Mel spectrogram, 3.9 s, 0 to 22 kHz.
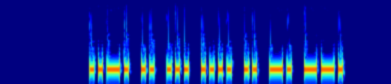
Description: Morse code, heard as a keyed tone, about 27 wpm, 690 Hz. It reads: FISHING
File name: Easy Words - Speed-Racing with Hints - 22wpm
